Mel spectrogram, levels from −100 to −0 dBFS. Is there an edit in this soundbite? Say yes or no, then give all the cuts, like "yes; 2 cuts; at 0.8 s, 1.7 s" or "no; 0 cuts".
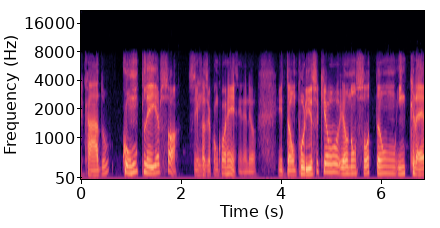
no; 0 cuts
